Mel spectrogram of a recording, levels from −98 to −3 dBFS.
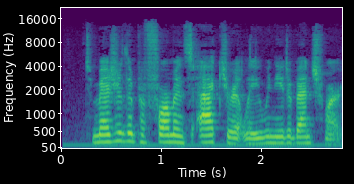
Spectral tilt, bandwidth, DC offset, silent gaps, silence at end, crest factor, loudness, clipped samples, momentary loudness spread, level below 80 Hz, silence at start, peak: -4.5 dB/octave; 15.5 kHz; under 0.1%; none; 0 s; 20 dB; -23 LUFS; under 0.1%; 5 LU; -62 dBFS; 0.25 s; -4 dBFS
